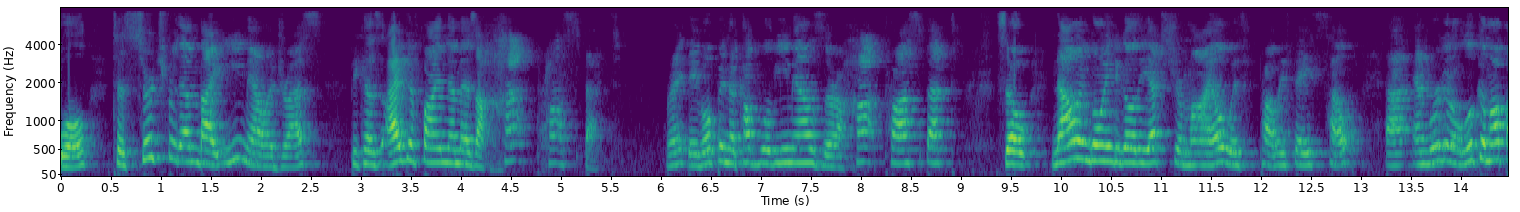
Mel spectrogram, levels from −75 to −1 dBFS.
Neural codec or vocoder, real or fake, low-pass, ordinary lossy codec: none; real; 7.2 kHz; Opus, 64 kbps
